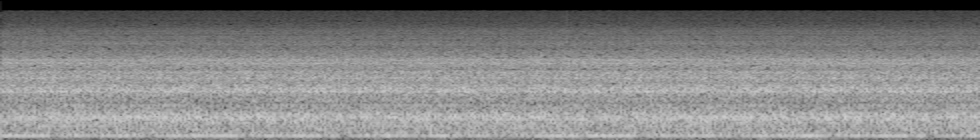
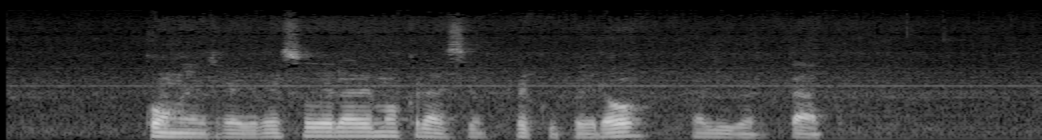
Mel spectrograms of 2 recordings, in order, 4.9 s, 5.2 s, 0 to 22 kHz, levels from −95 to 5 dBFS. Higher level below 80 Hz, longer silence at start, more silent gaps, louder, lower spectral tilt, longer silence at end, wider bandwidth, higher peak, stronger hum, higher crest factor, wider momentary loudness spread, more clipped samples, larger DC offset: first, -42 dBFS vs -60 dBFS; second, 0 s vs 0.75 s; neither; first, -12 LUFS vs -25 LUFS; second, -3.5 dB/octave vs -7.5 dB/octave; second, 0 s vs 1.1 s; first, 16.5 kHz vs 13.5 kHz; about the same, 0 dBFS vs -2 dBFS; neither; second, 12 dB vs 22 dB; second, 0 LU vs 12 LU; neither; neither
